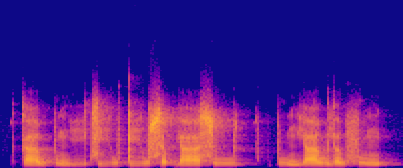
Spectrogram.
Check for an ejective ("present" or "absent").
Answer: absent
